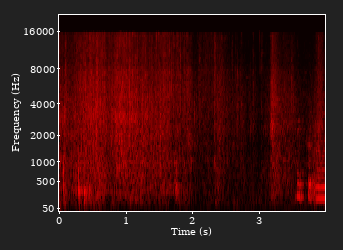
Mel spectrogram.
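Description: Plastic packing wrap crinkling and rustling as hands pull it out of a cardboard box, for about two seconds, then dying down. A woman's voice starts near the end.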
